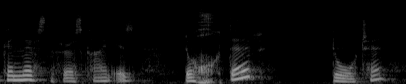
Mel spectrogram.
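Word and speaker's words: dogter: The first kind is dochter, daughter. Notice how we do pronounce the G there, the Germanic G.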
